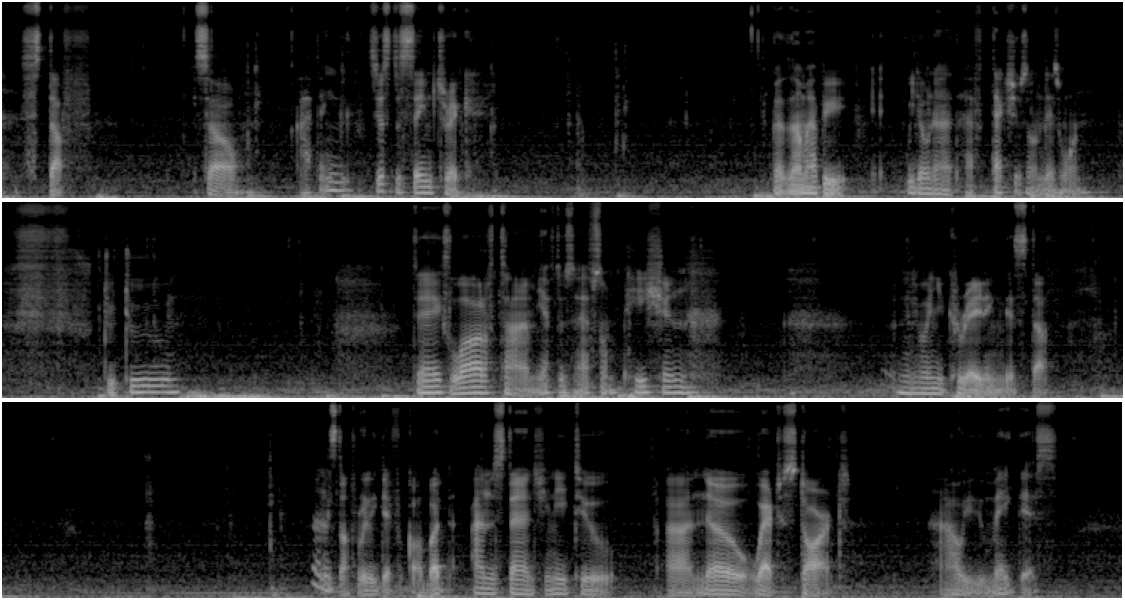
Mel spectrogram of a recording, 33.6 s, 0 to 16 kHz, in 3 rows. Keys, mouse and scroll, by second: 1.3-3.1 drag, 2.5 KP_1, 3.4 shift+d, 4.5 s, 5.7 click, 6.2 KP_7, 7.5 s, 9.0 middle click, 9.1-10.9 drag, 9.7 g, 10.3 s, 12.3 g, 13.4 g, 14.2-17.3 drag, 14.5 z, 15.1 g, 16.8 s, 18.2-24.2 drag, 20.7 z, 22.2 z, 24.2 middle click, 26.6 z, 28.3-29.5 drag, 29.8-31.7 drag, 31.7-33.1 middle drag, 33.1-33.6 drag.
